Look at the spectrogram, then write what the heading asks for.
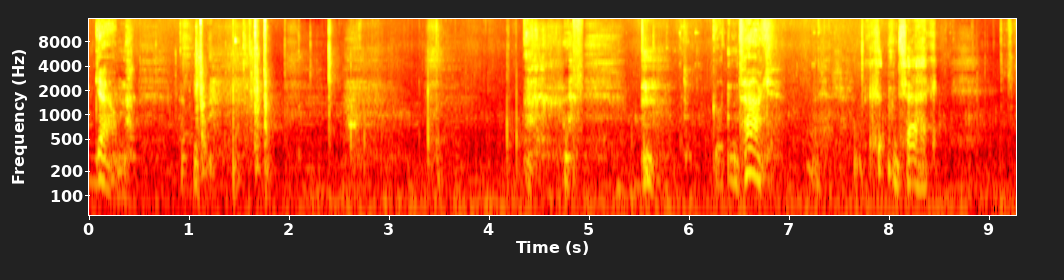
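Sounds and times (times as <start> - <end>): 
speech: 0.0 - 1.3, 4.8 - 5.0, 6.4 - 7.0, 8.0 - 8.6
door being handled and shut: 0.0 - 3.0.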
